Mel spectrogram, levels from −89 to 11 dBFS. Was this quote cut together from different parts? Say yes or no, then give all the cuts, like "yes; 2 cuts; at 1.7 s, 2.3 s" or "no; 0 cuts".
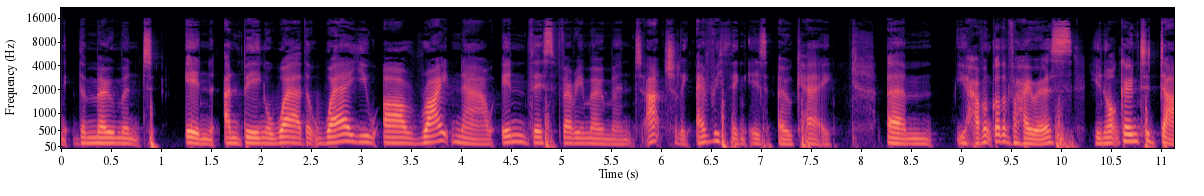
yes; 3 cuts; at 1.6 s, 8.1 s, 10.2 s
